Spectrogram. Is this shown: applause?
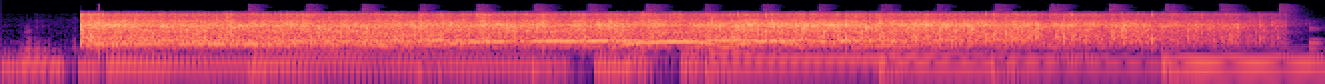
yes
